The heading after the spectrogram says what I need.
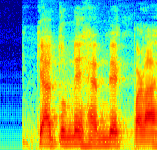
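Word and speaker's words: Hamlet: अब एक ने बोला हेलमेट, हेलमेट नहीं, हैमलेट। ये प्ले का नाम है, ठीक है। ये शेक्सपियर के प्ले का नाम है ये। क्या तुमने हैमलेट पढ़ा है? हाँ, ऑमलेट भी नहीं बोलना बेटा।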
